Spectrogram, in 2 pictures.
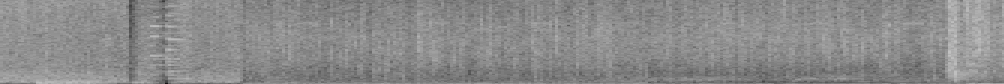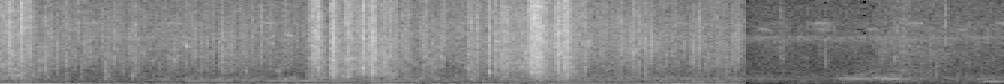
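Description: Flames crackle and roar from a burning vehicle.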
